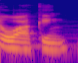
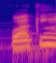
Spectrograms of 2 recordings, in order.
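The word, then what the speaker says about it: walking: लगा हुआ है ठीक इसमें ल के यहां पर साइलेंट होता है इसलिए हम इसको पढ़ने हैं वॉकिंग वॉकिंग मतलब होता है टहलना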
